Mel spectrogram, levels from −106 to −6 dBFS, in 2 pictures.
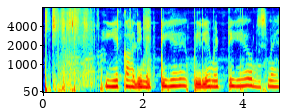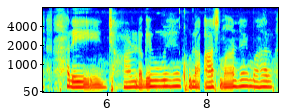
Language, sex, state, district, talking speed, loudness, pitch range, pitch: Hindi, female, Jharkhand, Sahebganj, 115 wpm, -21 LUFS, 185-220 Hz, 205 Hz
